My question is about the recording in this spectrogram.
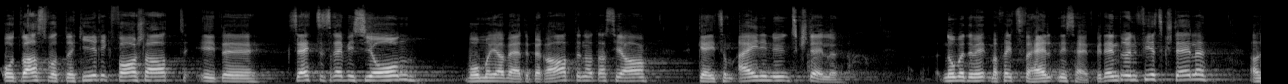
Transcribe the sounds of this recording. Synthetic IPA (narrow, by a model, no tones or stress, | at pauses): ʊndvɑːsvotʁɛɡ̥iəʁɪɡ̥fɔːɐʃlaːtɪd̥əksɛt͡səsʁɛvisjoːn | voməɐjaːvɛɐdəbeʁɑːtənodɑsjaː | ɡ̥eɪtsʊmʔa̰ɪnənyːnt͡skʃtɛlə | nʊmədɐmɪt̚məχlisfɐɦɛltnɪshɛ̰tb̥ɪdɛnəd̥ʁyːənfiːɐt͡skʃtɛlə | ʔɑ̰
